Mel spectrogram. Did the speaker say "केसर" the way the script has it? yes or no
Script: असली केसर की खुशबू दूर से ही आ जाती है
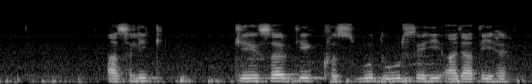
yes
